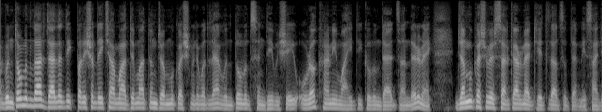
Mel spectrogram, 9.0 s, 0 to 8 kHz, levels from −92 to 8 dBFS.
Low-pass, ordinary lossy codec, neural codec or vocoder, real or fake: none; none; codec, 16 kHz, 0.5 kbps, FunCodec, trained on LibriTTS, 25 frames a second; fake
